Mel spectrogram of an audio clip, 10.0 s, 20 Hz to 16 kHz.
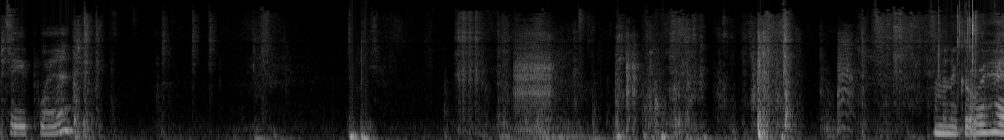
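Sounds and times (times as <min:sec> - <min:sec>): rustling of craft supplies: 0:05.7 - 0:10.0.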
